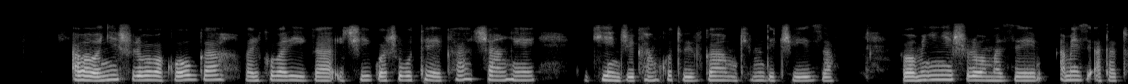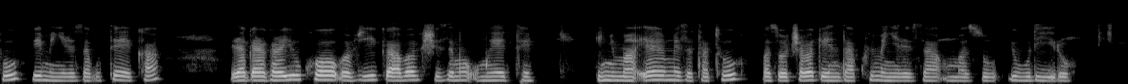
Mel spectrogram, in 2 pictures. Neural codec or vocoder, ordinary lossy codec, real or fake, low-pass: none; Opus, 16 kbps; real; 7.2 kHz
